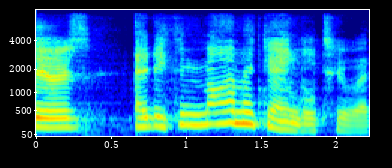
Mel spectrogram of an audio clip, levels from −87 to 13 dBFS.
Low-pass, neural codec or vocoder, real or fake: 7.2 kHz; codec, 24 kHz, 1 kbps, SNAC; fake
